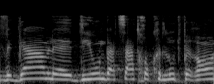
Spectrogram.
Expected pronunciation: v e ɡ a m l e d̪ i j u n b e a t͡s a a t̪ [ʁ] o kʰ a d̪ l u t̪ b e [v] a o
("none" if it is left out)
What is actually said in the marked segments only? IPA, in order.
χ, ʁ

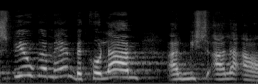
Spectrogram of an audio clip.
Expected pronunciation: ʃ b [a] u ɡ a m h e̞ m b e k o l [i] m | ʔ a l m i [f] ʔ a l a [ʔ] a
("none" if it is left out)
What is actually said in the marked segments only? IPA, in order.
i, a, ʃ, ʔ

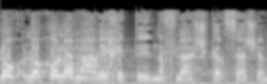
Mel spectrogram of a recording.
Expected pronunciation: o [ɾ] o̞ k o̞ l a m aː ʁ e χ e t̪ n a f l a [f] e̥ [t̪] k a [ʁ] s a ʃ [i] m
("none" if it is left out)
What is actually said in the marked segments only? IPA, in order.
l, ʃ, none, ʁ, a

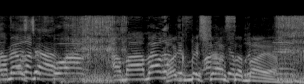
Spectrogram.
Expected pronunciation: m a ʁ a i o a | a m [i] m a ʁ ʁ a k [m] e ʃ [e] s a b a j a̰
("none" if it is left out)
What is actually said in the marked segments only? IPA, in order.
a, b, a

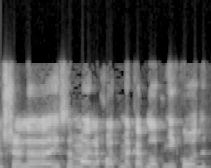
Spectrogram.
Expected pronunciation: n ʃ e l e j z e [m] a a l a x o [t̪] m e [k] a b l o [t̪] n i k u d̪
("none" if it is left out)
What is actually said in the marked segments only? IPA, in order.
m, t̪, k, t̪

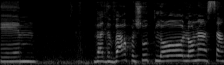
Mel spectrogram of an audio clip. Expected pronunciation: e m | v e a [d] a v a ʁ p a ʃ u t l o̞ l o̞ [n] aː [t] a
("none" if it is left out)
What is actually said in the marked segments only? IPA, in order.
d, n, s

